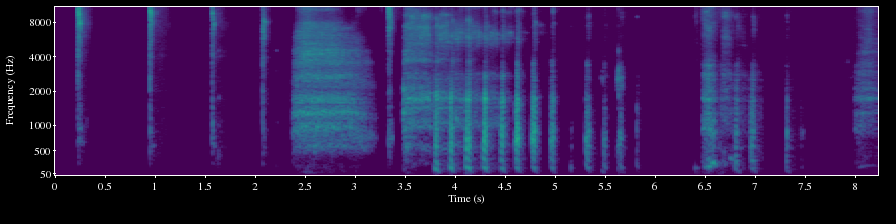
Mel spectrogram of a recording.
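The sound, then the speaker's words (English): A long breathy exhale during a breathing exercise is followed by a quick run of small blown kissing smacks, with a few faint clicks before and a soft breath near the end, fairly quiet. “And breathe out. This time we blow a little kiss.”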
